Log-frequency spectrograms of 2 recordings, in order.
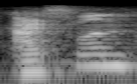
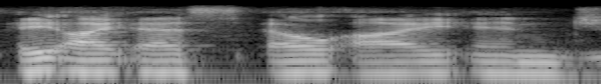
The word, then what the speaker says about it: Aisling: Ashlyn. I think it's pronounced Aislinn. Aislinn. But it's Aisling. I think us English people would say Aisling. Aisling. But it's like at first Celtic.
